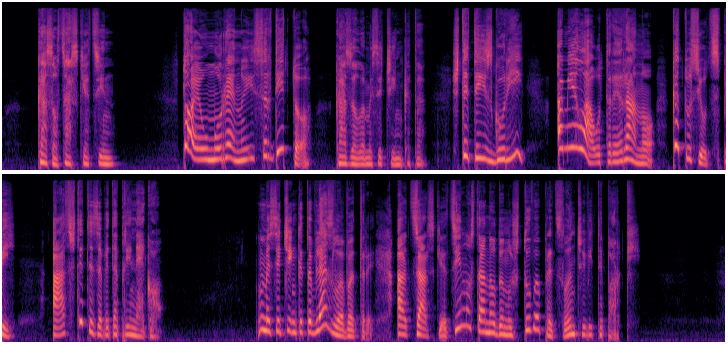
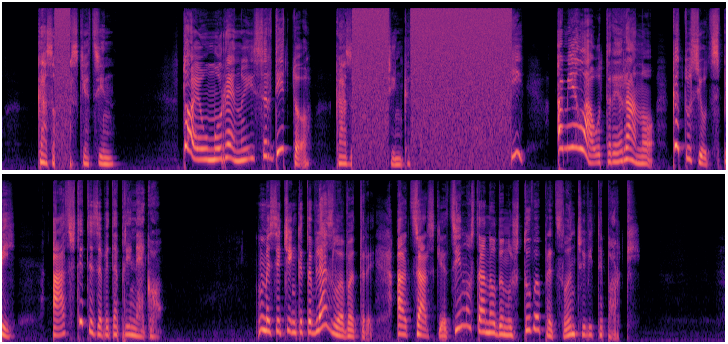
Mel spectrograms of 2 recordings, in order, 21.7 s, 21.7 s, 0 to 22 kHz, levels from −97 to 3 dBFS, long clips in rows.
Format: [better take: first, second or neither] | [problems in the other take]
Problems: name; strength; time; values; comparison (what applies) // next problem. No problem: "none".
first | audio cutting out; filled with static; at 1 s, at 5 s for 0.5 s and at 6 s for 1.5 s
